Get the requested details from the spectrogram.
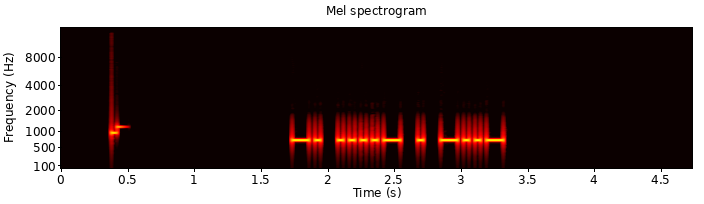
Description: Morse code, heard as a keyed tone, about 28 wpm, 700 Hz. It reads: N4EX
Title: NA SOTA Chaser Callsigns 28wpm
